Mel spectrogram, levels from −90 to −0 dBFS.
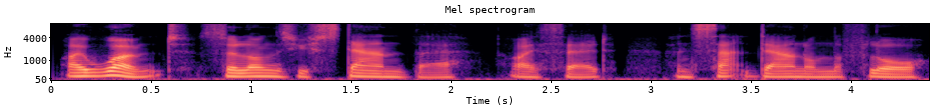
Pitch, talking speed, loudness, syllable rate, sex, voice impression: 120 Hz, 220 wpm, -22 LUFS, 4.6 syllables/s, male, masculine, slightly young, slightly adult-like, slightly thick, relaxed, slightly weak, slightly dark, soft, slightly muffled, fluent, slightly cool, intellectual, slightly sincere, very calm, slightly friendly, slightly unique, slightly elegant, slightly sweet, very kind, modest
